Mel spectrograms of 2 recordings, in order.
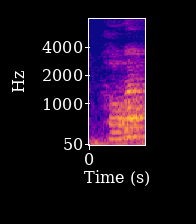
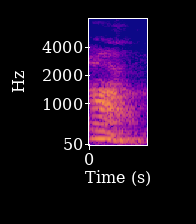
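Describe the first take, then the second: First: The word begins with an h sound. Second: The word sounds like a single ar vowel. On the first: The speaker calls it wrong. "હવર નથી" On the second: The speaker calls it right. "It's cold properly આર"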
